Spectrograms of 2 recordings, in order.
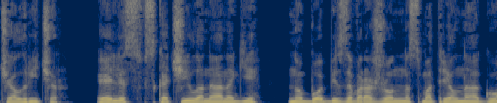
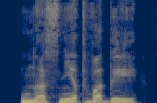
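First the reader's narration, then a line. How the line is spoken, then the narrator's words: Shouted reply. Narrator (Russian): закричал в ответ Бобби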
